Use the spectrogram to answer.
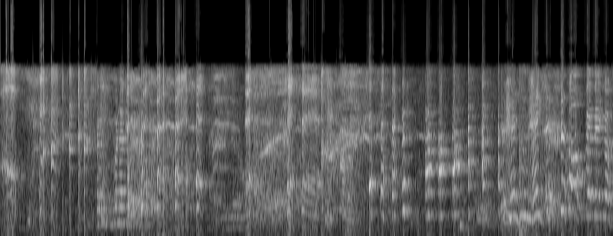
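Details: An infant laughs and gives short, deliberate coughs imitating an adult's (uncle's) cough; playful imitated voluntary cough, not illness.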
